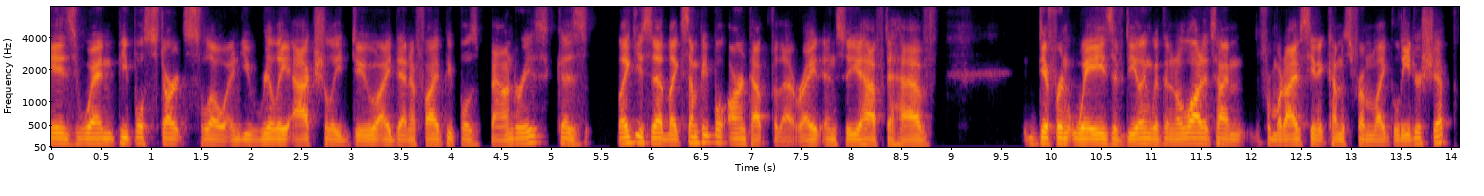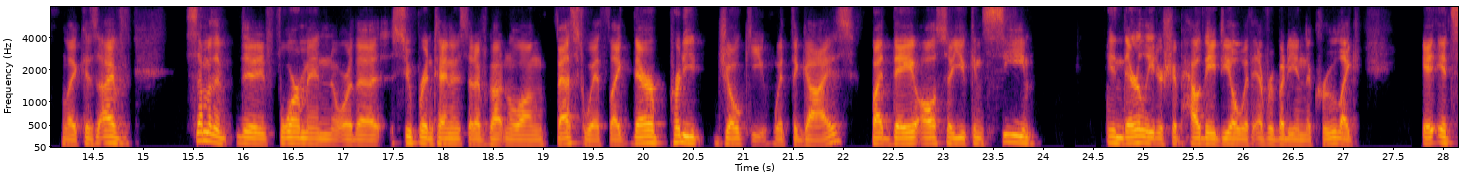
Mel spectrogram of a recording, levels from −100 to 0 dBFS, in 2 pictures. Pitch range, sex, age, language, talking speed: 100-120 Hz, male, 20-39, English, 200 wpm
